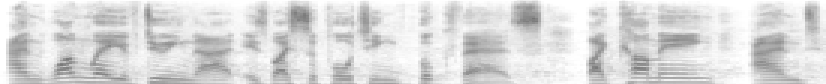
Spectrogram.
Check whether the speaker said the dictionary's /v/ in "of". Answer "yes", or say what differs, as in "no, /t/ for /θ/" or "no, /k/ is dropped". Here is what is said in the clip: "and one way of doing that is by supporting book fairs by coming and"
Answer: yes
